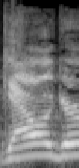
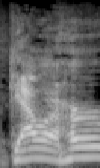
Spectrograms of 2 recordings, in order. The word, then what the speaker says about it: Gallagher: you think about this I like Jack Gallagher or I guess Gallaher we're supposed to pronounce it as when he was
